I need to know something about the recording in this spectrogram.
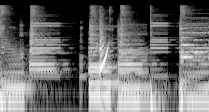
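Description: Instrumental children's background music on keyboard. It dips briefly, then a short rising cartoon pop sound effect sounds about a second in, and the music comes back fuller near the end.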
